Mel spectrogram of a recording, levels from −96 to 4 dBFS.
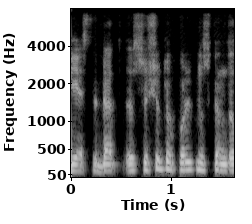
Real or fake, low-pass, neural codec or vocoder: fake; 7.2 kHz; codec, 16 kHz, 8 kbps, FreqCodec, smaller model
